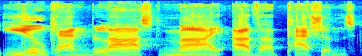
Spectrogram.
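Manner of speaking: the wronged creature, bitter and threatening, slow on the warnings; vengeful creature. Acted. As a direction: speak as a spurned monster promising revenge. Creature threatens his maker.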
